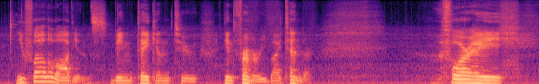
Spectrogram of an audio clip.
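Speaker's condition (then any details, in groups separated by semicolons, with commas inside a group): No condition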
